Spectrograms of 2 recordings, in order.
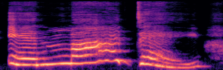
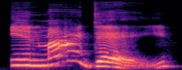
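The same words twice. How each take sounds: First: It is said in a much more dramatic way. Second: It is said in a plain, ordinary way. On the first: "then started over in a much more dramatic voice" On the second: "Grandma began"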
